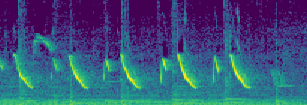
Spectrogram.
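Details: Common Tailorbird, a tiny bird of city gardens in India, giving loud, sharp, high notes that slide downward, repeated about twice a second, with a faint musical hum behind.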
